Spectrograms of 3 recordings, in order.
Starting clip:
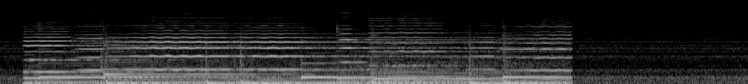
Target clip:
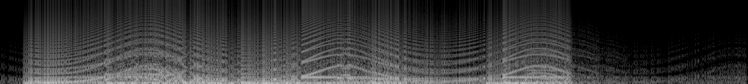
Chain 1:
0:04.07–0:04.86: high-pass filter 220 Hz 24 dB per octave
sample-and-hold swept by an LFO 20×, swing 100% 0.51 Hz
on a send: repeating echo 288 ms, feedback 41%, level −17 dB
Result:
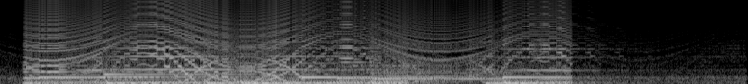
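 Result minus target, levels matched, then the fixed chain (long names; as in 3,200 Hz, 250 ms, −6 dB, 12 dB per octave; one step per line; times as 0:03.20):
sample-and-hold swept by an LFO: distortion −6 dB
0:04.07–0:04.86: high-pass filter 220 Hz 24 dB per octave
sample-and-hold swept by an LFO 73×, swing 100% 0.51 Hz
on a send: repeating echo 288 ms, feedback 41%, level −17 dB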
